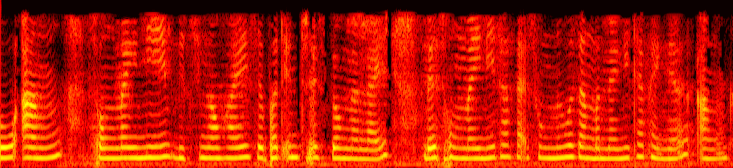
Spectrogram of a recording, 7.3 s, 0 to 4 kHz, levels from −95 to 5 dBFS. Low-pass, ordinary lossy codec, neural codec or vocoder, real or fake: 3.6 kHz; AAC, 16 kbps; codec, 16 kHz, 2 kbps, FunCodec, trained on LibriTTS, 25 frames a second; fake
